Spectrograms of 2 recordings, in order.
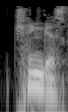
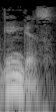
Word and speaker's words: Chinggis: We know him better as Chinggis Khan. And yes, it is pronounced Chinggis, not Genghis. It is Chinggis Khan.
